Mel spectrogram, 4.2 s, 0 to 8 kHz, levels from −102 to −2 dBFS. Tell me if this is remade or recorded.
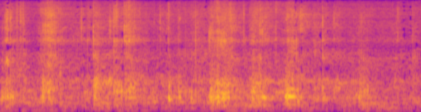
remade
